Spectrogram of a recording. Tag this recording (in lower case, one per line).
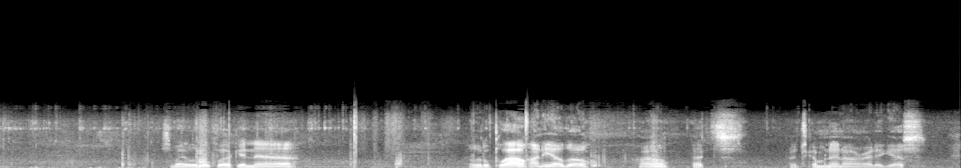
speech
